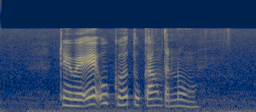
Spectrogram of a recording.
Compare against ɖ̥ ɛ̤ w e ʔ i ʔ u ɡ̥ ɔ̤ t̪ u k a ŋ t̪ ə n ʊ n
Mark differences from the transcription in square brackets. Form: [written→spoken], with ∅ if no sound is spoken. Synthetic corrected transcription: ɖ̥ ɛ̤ w e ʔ [i→e] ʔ u ɡ̥ ɔ̤ t̪ u k a ŋ t̪ ə n ʊ [n→ŋ]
